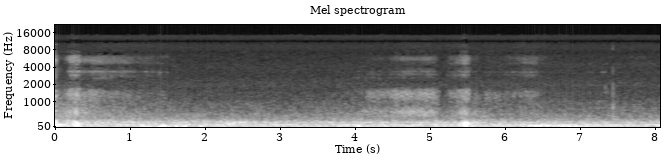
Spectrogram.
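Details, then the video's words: Nomyen, a pit bull, snoring while asleep indoors: soft rumbling breaths with raspy, hissy bursts near the start and again around the middle, over a steady low background hum. "Nomyen the pit bull is snoring"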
